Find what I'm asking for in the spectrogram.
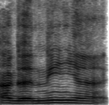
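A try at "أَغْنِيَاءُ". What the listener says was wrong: nahnu au. Huruf ghainya mengalir suaranya awniya. Wa nahnu awniya. Tidak ag, tapi au. Wa nahnu awniya. Ditekan ada hamzah di akhir Ibu. Awniya. Awniya. Tidak ag, au. Nah, au. Jadi nggak ada bunyi e-nya. Awniya. Hamzah sukun di akhirnya dibaca. Awniya. Awniya.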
